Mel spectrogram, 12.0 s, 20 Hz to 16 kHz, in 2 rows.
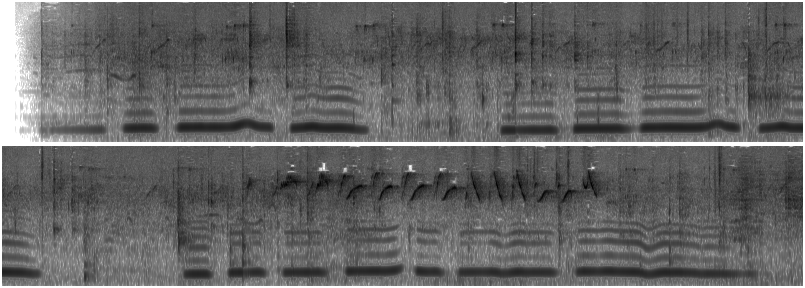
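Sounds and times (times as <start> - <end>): low whistle-like notes: 0.3 - 2.8, 3.7 - 6.3, 7.4 - 11.7
birds chirping: 0.3 - 12.0.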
